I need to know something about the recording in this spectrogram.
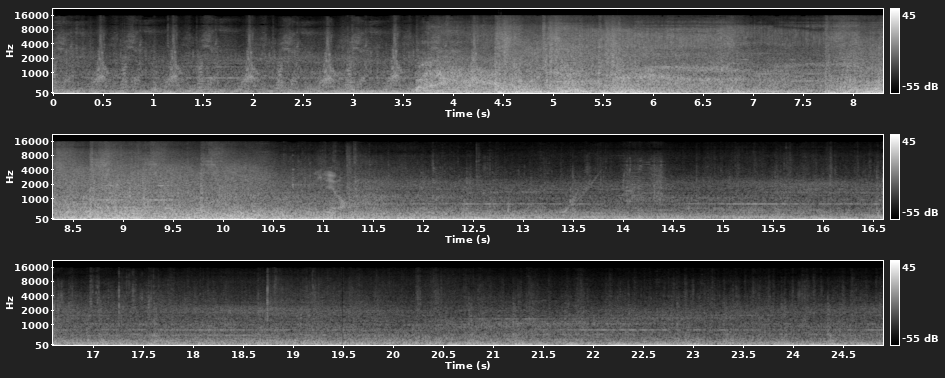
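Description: A low machine hum drones steadily.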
